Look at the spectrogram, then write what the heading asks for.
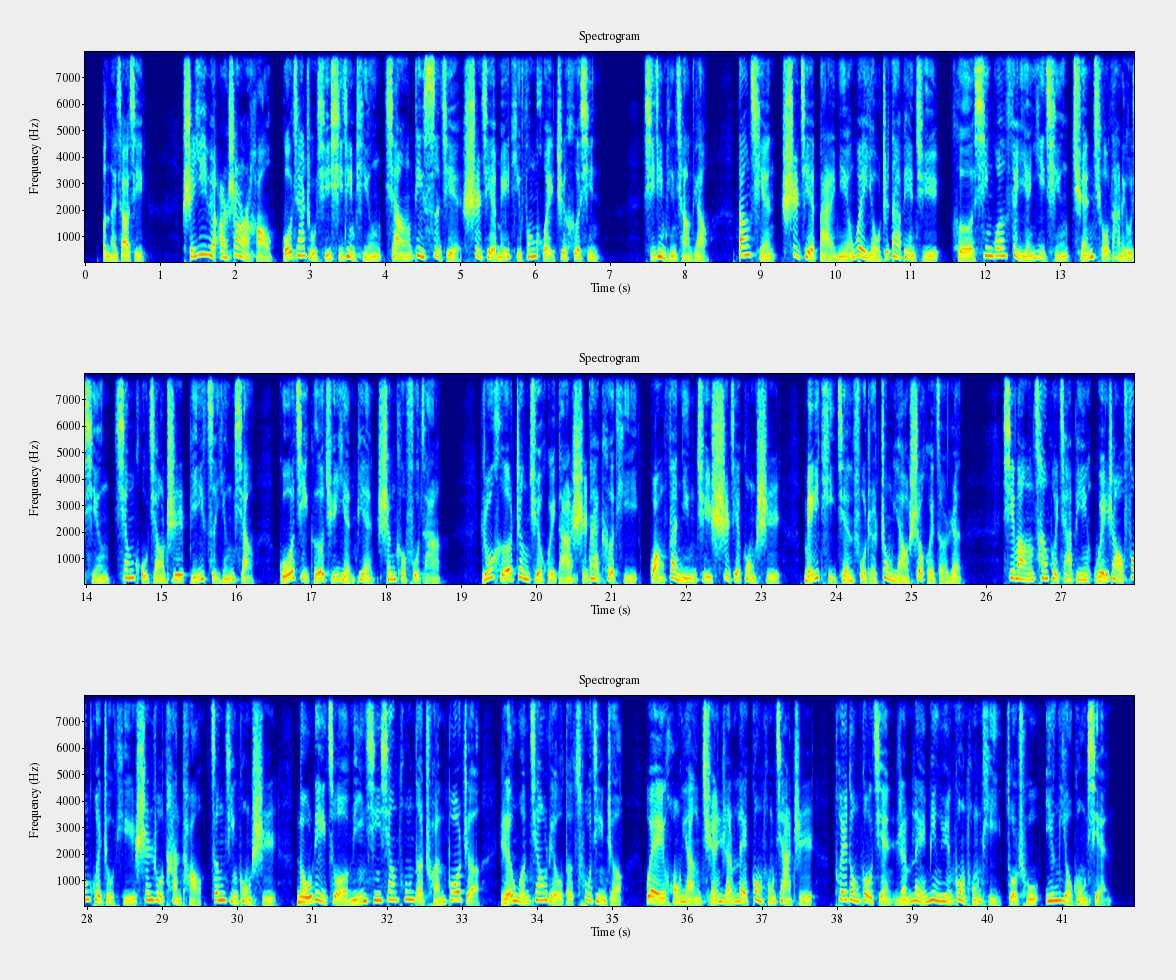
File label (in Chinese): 新闻样音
